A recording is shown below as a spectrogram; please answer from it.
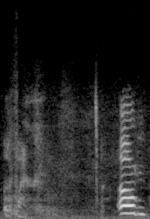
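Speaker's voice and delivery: normal talking voice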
